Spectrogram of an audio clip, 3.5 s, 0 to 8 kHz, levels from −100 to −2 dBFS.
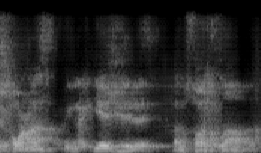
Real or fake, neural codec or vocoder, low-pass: fake; codec, 16 kHz, 2 kbps, X-Codec, HuBERT features, trained on LibriSpeech; 7.2 kHz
